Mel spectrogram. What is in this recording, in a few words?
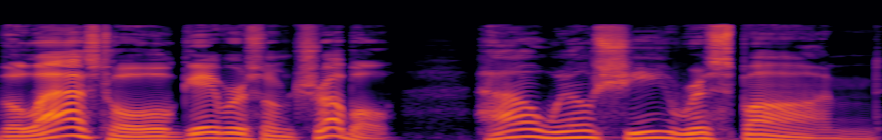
commentator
